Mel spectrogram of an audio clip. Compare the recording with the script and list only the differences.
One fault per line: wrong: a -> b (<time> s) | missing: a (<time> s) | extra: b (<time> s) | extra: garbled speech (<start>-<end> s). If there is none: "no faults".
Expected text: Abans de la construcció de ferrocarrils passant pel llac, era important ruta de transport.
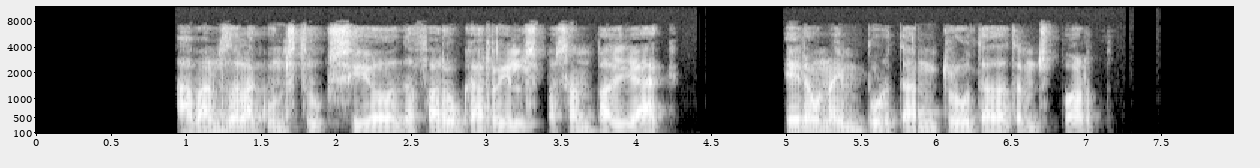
extra: una (5.3 s)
